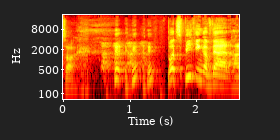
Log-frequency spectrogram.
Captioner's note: laughs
